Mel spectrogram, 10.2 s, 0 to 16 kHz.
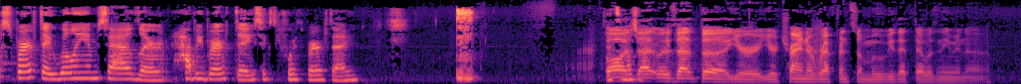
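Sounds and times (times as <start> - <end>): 
speech: 0.0 - 4.7, 6.0 - 10.0
short loud throaty burp: 4.5 - 4.9.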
